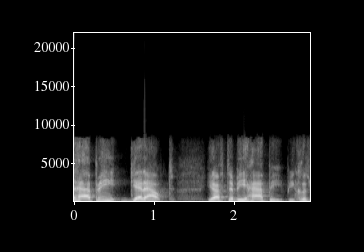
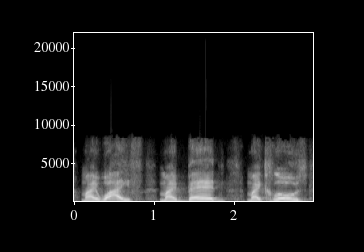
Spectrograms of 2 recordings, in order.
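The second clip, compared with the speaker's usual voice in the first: ordinary talk, nothing marked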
